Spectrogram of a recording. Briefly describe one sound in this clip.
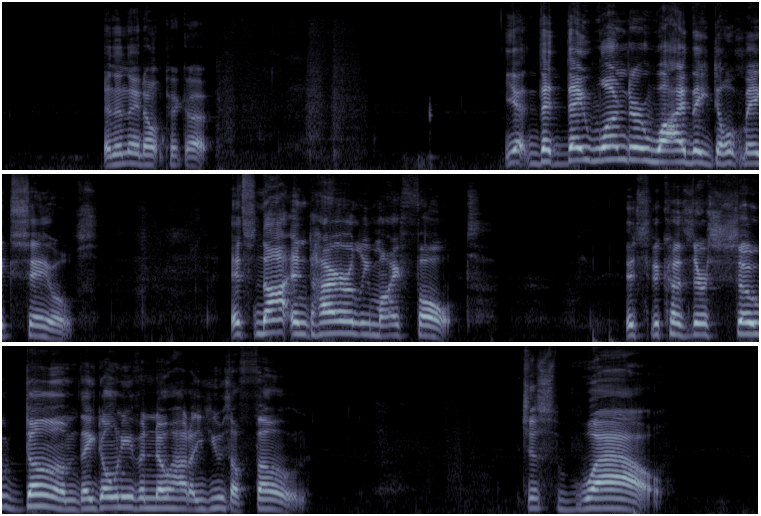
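A teenage boy talks with animation close to a microphone, in short bursts with pauses.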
